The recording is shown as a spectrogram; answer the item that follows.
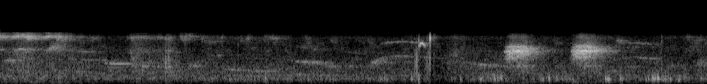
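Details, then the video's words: Kept as pets, two lovebirds make faint scattered chatter and thin notes, then two loud grating screeches about half a second apart near the end. "Love Birds"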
